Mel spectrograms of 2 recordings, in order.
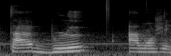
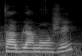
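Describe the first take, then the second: First: The E of table is sounded before à. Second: The E of table is dropped before à. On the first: The speaker calls it wrong. "tu dis pas table à manger" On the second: The speaker calls it right. "quand tu le dis, tu dis, ta"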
